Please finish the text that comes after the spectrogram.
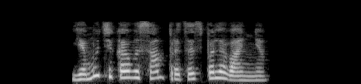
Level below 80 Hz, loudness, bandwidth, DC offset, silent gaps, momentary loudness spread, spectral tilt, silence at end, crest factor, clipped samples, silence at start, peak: -66 dBFS; -16 LUFS; 8 kHz; under 0.1%; none; 12 LU; -4 dB/octave; 0.95 s; 16 dB; under 0.1%; 0.7 s; -2 dBFS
